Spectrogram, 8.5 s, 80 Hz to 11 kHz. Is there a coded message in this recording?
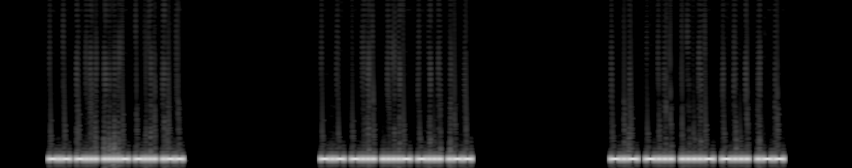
Yes: Morse code from 0.5 to 7.8 s, heard as a keyed tone, about 47 wpm, 700 Hz. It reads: KB4BW KB4BW KB4BW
